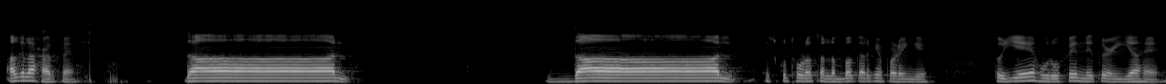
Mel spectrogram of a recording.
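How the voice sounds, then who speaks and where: A male Quran teacher giving an Arabic letter pronunciation lesson in Urdu, explaining patiently and then drawing each letter out loud and slow. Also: mid-range voice, lo-fi sound.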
